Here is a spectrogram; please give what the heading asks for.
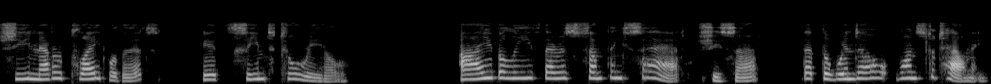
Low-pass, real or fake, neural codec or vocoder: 7.2 kHz; fake; vocoder, 22.05 kHz, 80 mel bands, HiFi-GAN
